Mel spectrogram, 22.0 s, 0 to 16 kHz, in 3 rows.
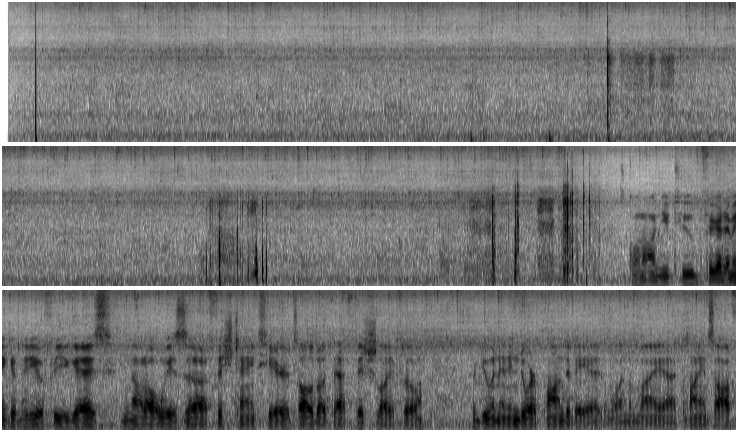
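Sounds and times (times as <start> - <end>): water trickling over stones: 0.1 - 22.0.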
